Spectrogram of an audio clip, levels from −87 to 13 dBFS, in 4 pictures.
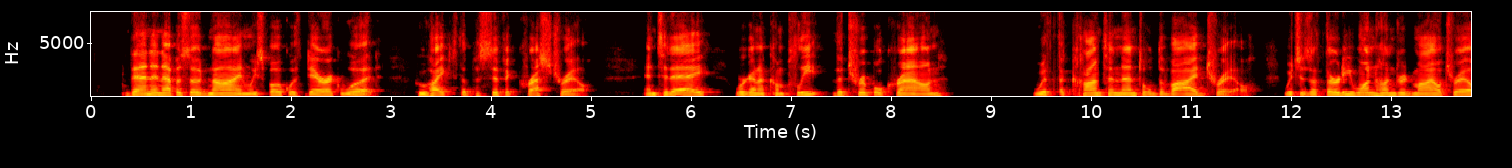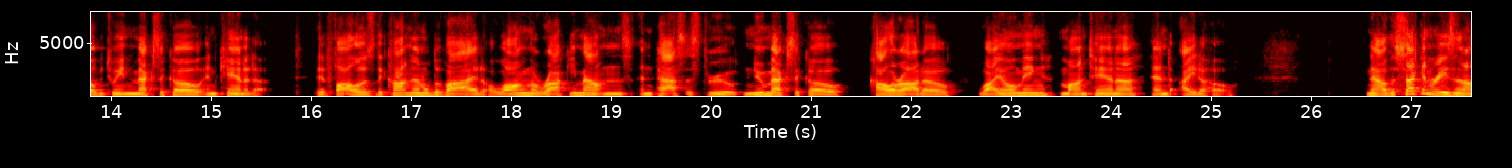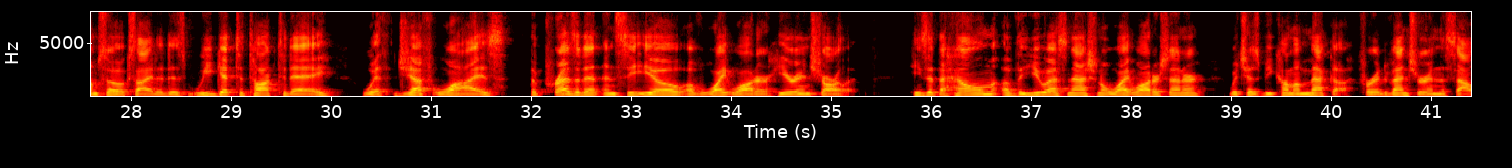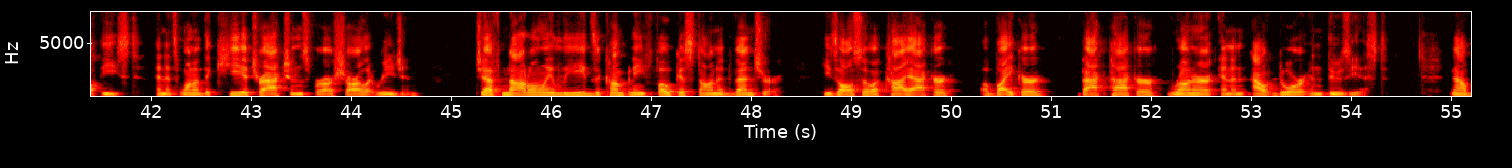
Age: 40-59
